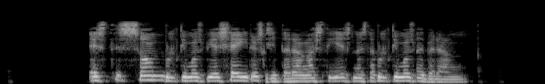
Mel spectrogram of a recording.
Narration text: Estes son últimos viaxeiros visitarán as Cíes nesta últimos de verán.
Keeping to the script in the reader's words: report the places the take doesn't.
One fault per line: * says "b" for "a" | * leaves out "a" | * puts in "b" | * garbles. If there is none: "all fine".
all fine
